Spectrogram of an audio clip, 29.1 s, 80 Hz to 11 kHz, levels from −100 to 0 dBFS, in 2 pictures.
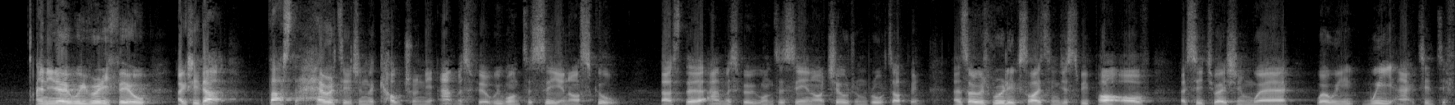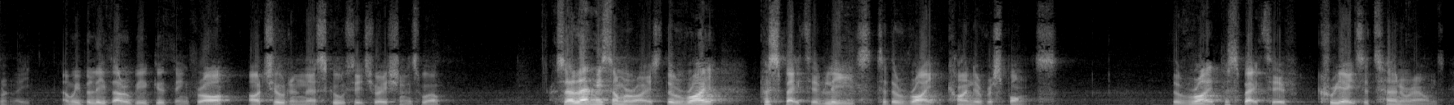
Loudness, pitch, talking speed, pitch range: -29 LUFS, 105 Hz, 195 wpm, 100-130 Hz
